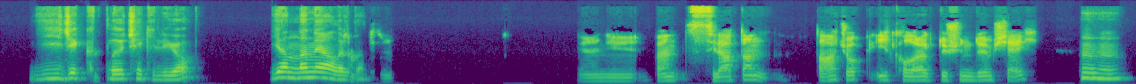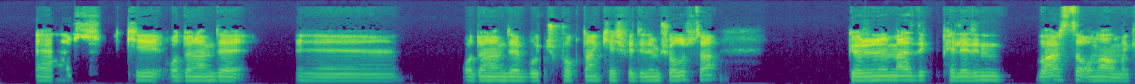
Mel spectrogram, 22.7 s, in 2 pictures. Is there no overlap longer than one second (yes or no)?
yes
